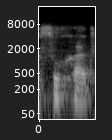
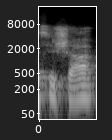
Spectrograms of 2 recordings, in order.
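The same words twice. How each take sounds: First: The name is pronounced the German way. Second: The name is pronounced the French way. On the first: "vorher haben sie auch 30 Jahre lang Suchard geheißen" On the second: "Suchard macht langsam jetzt Werbung"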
